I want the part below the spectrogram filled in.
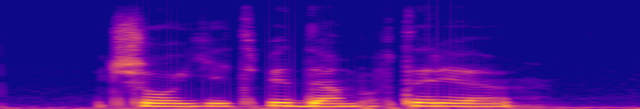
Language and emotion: Russian, neutral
